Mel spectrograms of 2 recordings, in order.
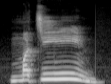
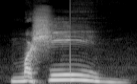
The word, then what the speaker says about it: machine: ये मचीन, मेरे पास एक मचीन है। सुनने में अजीब लग रहा है, कोई बच्चा कोई तोतला बोल रहा है, लग रहा है मचीन, नहीं, मचीन नहीं होगा। अच्छा, क्या बोलूं तो मेरे पास एक मकीन है, नहीं, मकीन भी नहीं होता। तो क्या होता है? मशीन। CH क्या होता है दोस्तों? मशीन।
